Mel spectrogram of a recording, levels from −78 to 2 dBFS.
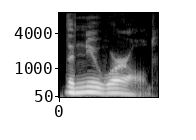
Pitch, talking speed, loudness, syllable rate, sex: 115 Hz, 180 wpm, -13 LUFS, 3.5 syllables/s, male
